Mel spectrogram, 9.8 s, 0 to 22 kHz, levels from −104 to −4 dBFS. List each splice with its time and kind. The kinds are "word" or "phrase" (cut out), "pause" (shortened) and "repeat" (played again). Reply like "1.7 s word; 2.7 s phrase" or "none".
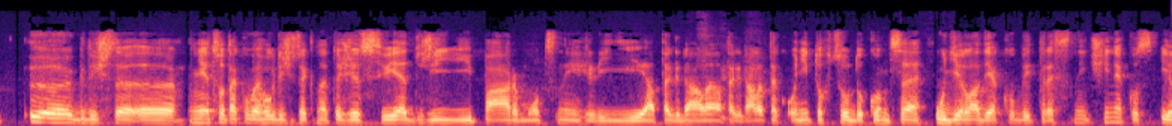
none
